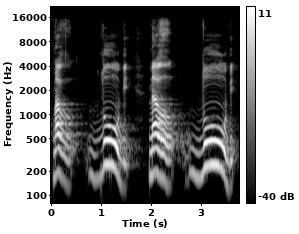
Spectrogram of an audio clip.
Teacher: Вот здесь у нас произношение в размере двух огласовок. Удлиняем дамму.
